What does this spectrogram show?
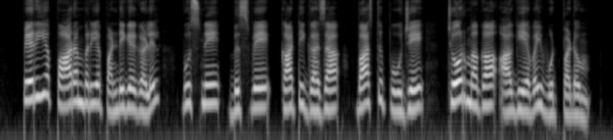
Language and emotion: Tamil, neutral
